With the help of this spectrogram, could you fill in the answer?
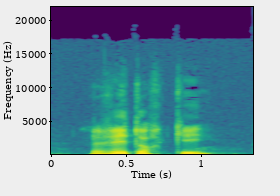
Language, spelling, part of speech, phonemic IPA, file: French, rétorquer, verb, /ʁe.tɔʁ.ke/, Fr-rétorquer.ogg
- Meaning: to retort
